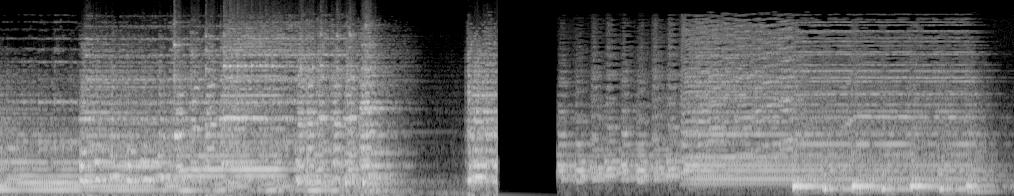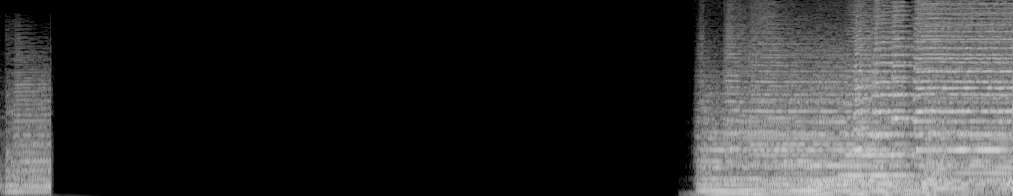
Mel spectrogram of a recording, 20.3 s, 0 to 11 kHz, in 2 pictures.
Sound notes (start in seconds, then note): 11.0 silence; 17.1 old-fashioned music playing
